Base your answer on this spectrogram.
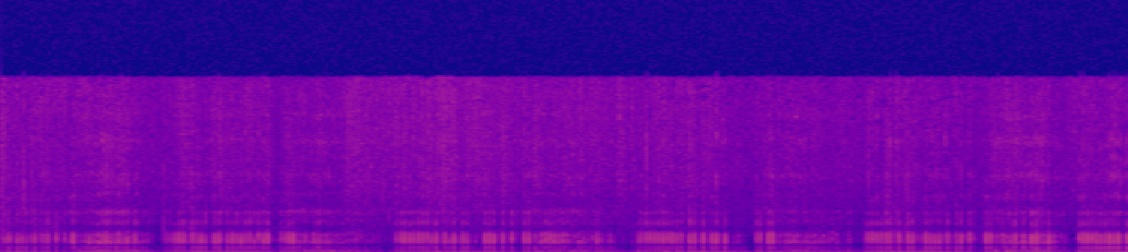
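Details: Purring pet cat, the rumble rising and falling in breath cycles about once a second, each exhale a rougher burst.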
